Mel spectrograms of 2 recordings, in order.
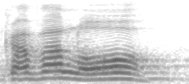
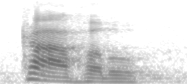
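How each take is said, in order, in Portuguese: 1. A tônica está na terceira sílaba. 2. A tônica está na primeira sílaba. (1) "A outra, cavaló" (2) "a número um aqui tem cávalo"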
